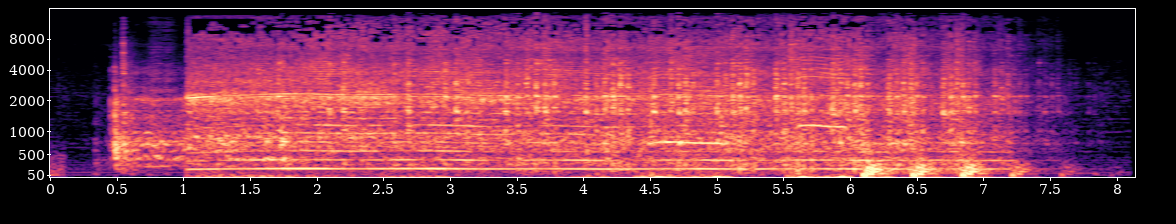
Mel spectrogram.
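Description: A motor running steadily with a hum and a hiss. It starts suddenly about half a second in and fades out near the end.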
